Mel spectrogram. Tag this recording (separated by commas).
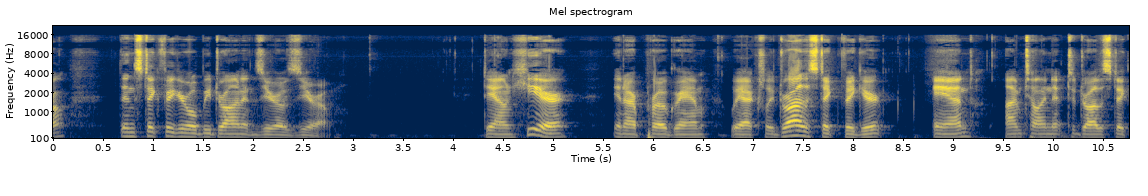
Speech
